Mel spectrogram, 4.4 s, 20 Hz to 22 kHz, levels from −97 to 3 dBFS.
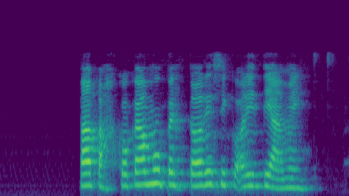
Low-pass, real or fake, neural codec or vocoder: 7.2 kHz; fake; codec, 16 kHz, 2 kbps, FunCodec, trained on Chinese and English, 25 frames a second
